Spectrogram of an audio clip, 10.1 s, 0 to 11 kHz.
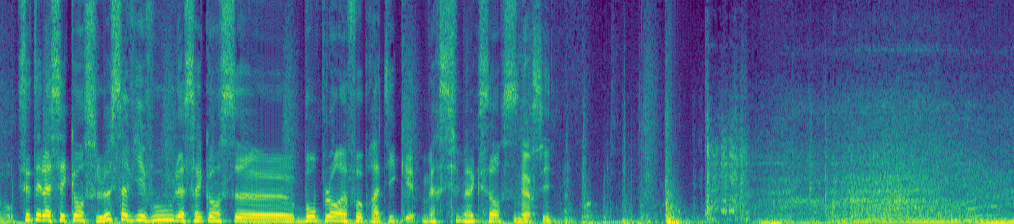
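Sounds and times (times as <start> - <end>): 
speech: 0.0 - 6.0
car engine cranking, starting and idling: 5.4 - 10.1.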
